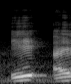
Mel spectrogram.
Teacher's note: जिन वर्णों के उच्चारण में वायु कंठ और तालु दोनों को छू के निकल जाए, उसे कंठ तालव्य कहते हैं। ऐ जो है वह कंठ तालव्य वर्ण है।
